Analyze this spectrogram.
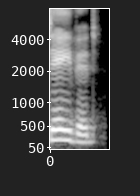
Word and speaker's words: D4vd: D4VD was a social media savvy singer making breakthroughs. D4VD, pronounced David, gained popularity among Gen Z for his blend of indie rock, R&B, and lo-fi pop.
